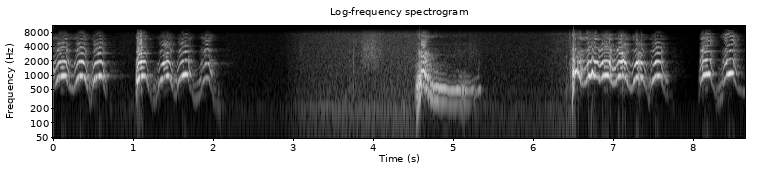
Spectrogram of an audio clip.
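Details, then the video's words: Toy poodles barking at deer in fast volleys of four or five piercing yaps. A drawn-out, sliding whine breaks in midway over a low hum, then the rapid yapping resumes. "Toy Poodles Hate Deer"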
